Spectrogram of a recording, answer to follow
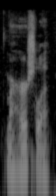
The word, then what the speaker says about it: Mahershala: So actors in a supporting role, I'm going to go with Mahershala Ali as the way you pronounce Mahershala. His name. Mahershala.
